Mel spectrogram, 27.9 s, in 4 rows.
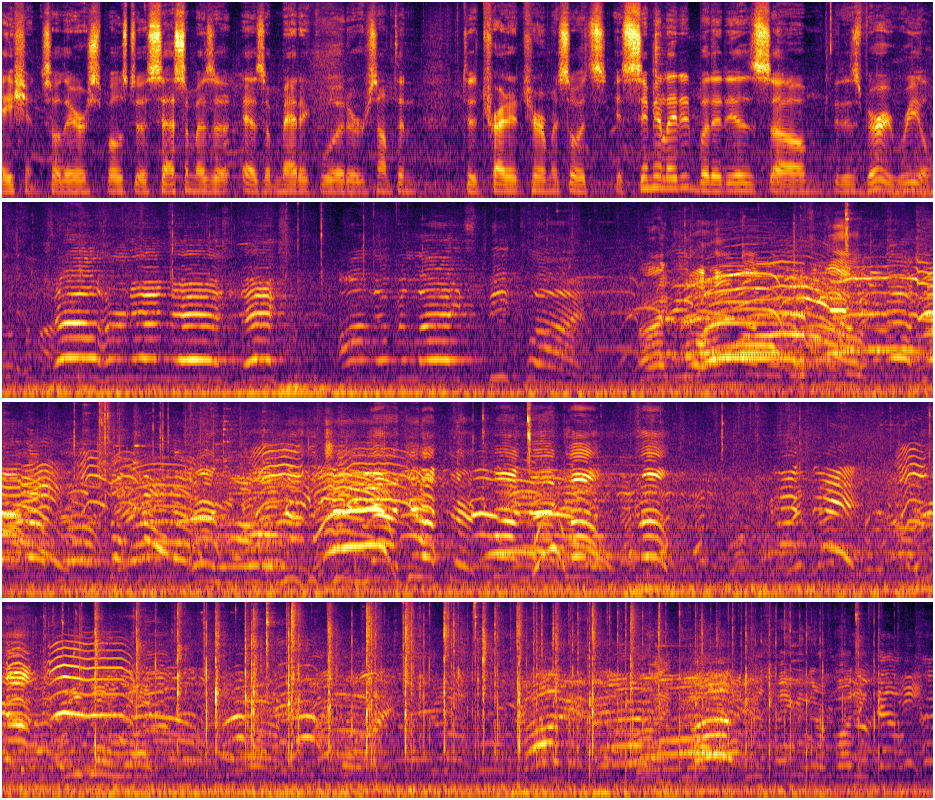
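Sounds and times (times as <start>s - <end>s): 
speech: 0.0s - 7.8s
crowd cheering the climbers on: 7.3s - 27.9s.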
